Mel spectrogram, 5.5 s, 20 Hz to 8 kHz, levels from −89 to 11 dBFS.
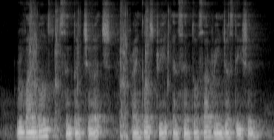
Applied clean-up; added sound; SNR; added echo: none; Fart; 14 dB; reverberation time 0.9 s.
